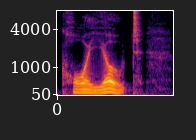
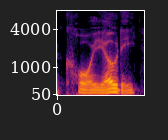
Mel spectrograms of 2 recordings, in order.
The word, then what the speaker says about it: coyote: And the Spanish version of that was three syllables. They took the Indian word coyote and turned it into coyote, coyote. And when Anglo-Americans heard it, especially the mountain men who were in the southern and central Rocky Mountains in the 1840s and 1850s, I think it sounded a little too fancy for them. And so they abbreviated it to two syllables, to coyote, and then took that back to the Midwest, the South, to Kentucky and Virginia, where many of them had come from.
